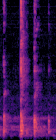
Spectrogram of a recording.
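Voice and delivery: soft unvoiced go go go; whispered shooing. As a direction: hush them out quickly. Shooing the voices away.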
